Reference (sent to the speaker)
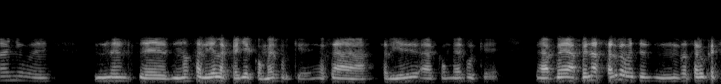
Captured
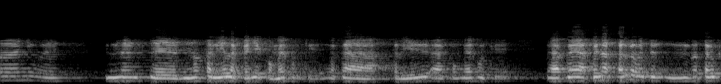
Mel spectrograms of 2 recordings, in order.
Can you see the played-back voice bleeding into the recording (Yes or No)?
Yes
